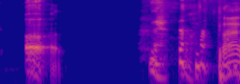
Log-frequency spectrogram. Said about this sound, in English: Okay, guys, here we go. Burping.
